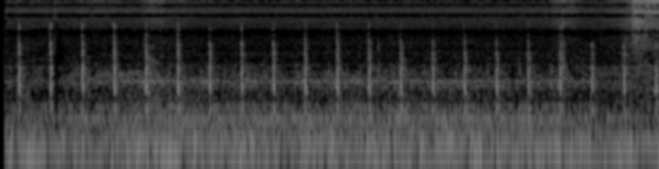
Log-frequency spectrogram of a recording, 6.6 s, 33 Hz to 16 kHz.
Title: Volkswagen Golf mk 5 ticking noise behind dash???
